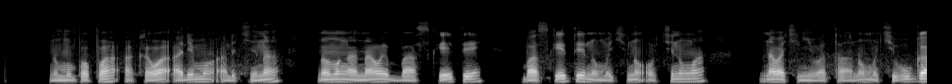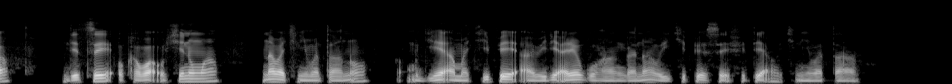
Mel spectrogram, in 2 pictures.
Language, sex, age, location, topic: Kinyarwanda, male, 18-24, Kigali, health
